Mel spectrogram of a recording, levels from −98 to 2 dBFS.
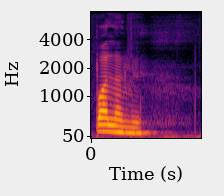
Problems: constant background noise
